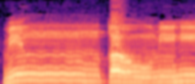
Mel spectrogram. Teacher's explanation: Di ikhfa' hakiki ini dibacakan dua harakat. Disamarkan dan juga ditebalkan kerana qaf merupakan huruf isti'la.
